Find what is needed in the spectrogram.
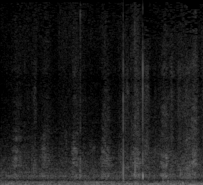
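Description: A dog panting quietly, with a few light clicks in the second half.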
